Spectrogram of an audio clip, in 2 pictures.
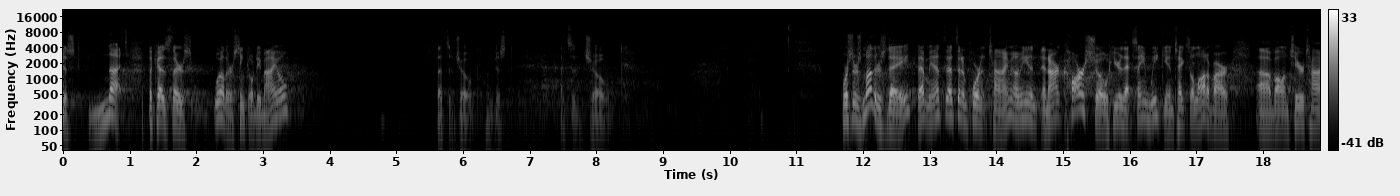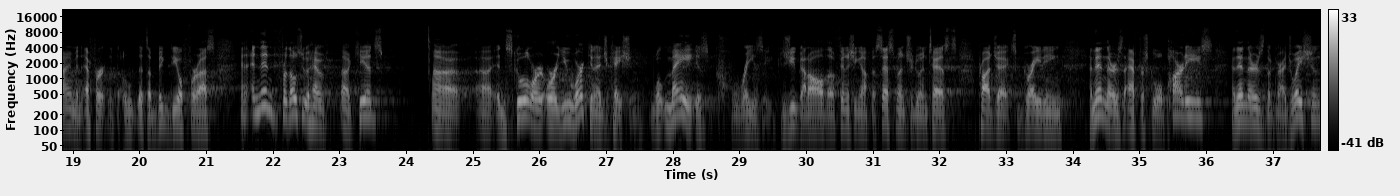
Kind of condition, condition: setting, large echoing room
